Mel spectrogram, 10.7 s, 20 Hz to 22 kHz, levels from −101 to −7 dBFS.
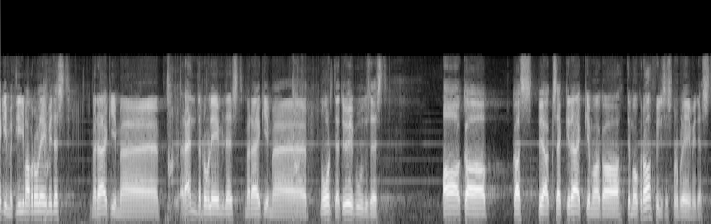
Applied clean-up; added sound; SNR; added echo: neural separator model SepFormer DNS4.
